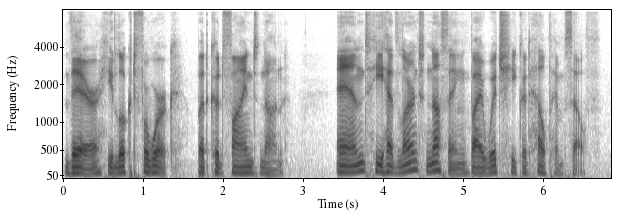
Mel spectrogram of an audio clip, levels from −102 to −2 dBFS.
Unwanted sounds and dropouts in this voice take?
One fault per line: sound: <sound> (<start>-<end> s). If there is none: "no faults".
no faults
